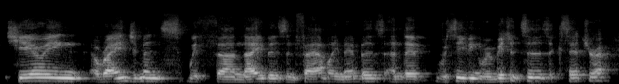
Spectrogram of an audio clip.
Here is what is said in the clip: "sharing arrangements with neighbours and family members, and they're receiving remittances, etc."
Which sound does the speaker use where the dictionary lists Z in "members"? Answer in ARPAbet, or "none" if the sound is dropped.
Z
